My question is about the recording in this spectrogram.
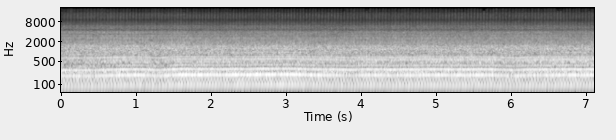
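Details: Murray 20-inch 4.0 HP push mower (20415x8D), a found mower, primed and started on a cold 53°F day: small single-cylinder engine holds an even, steady buzz with no surging or misses; running smoothly and healthy.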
